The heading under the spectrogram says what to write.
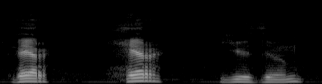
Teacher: notice that the U in the ending is still mutating that A that comes before it in the ending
